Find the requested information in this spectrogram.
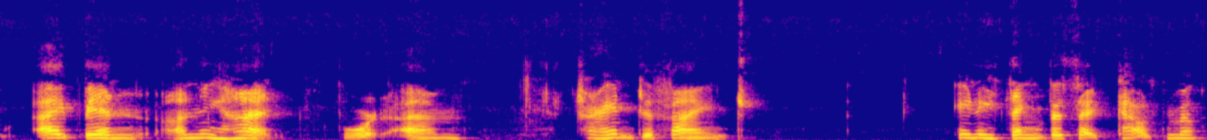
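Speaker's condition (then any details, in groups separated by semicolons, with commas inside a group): Cerebral palsy; able to talk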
